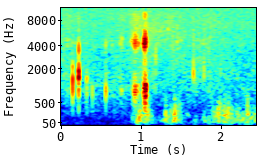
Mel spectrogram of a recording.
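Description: A few quick light clicks, then a short, rough throat-clearing noise from a man about a second in.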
